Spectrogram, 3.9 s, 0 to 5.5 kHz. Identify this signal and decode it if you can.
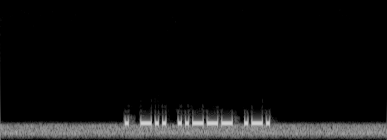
Morse code, heard as a keyed tone, about 37 wpm, 660 Hz. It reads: ED2R
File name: 2011 bcc-challenge sonntag tape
